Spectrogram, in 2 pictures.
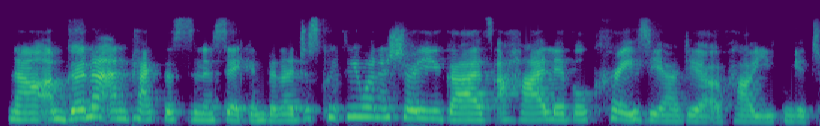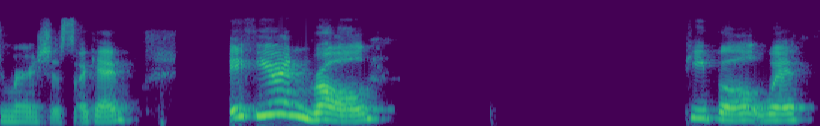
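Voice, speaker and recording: Chatty, upbeat woman presenting over a video call; middle pitch, laughs between points. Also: bright, forceful tone. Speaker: guest speaker, sales team leader.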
